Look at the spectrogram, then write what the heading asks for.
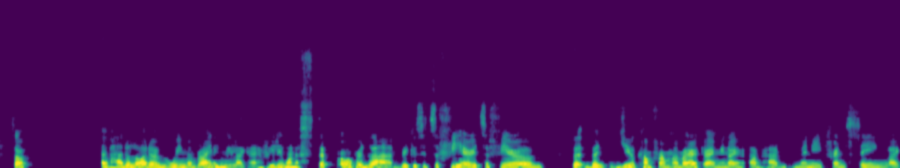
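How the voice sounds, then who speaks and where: This is a woman with a Swedish accent. Her pitch sits in the medium range. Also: ordinary pitch variation, moderate pace. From Sweden. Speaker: personal development influencer. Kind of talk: podcast interview.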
